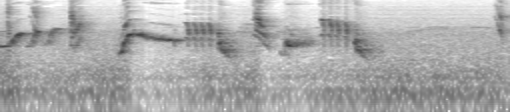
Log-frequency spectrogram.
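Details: White-rumped shama under training for fighting song, flicking its tail and hopping between perches: dense run of loud, varied notes, sharp high chips mixed with slurred whistles and harsher rattling phrases, then quieter.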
